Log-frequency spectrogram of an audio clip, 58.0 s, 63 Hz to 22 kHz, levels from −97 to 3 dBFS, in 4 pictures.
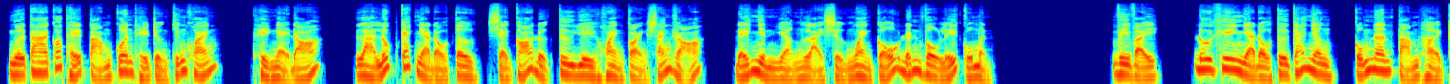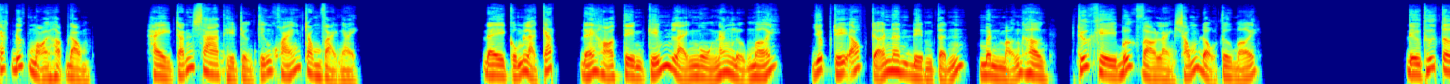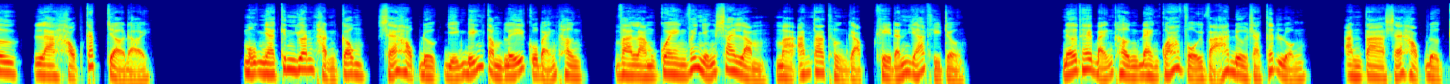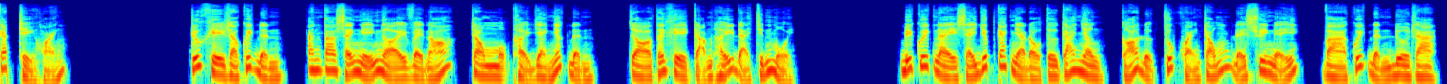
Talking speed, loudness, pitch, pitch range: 220 wpm, -17 LUFS, 120 Hz, 100-150 Hz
